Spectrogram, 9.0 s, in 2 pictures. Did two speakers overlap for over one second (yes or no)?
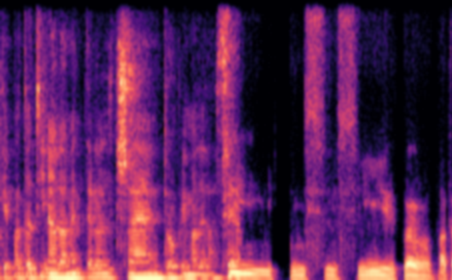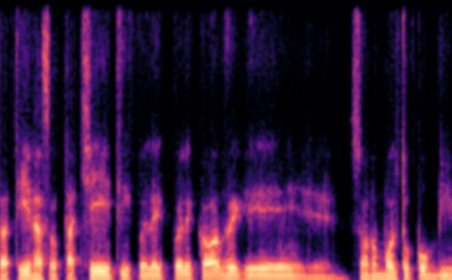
no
